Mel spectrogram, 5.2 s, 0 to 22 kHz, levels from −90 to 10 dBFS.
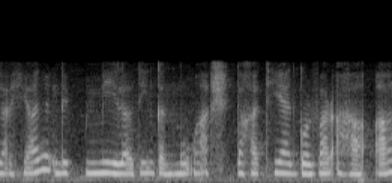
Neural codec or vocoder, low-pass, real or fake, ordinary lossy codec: codec, 24 kHz, 0.9 kbps, WavTokenizer, medium speech release version 2; 5.4 kHz; fake; none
